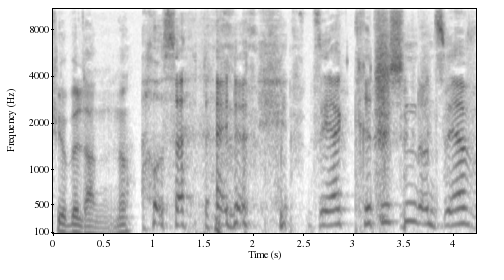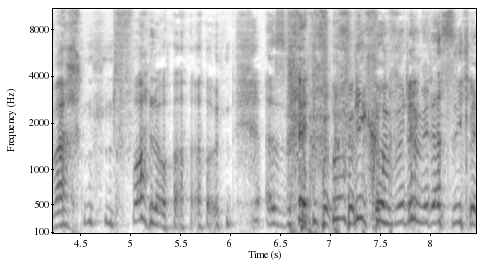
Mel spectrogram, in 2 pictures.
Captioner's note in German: gelächter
